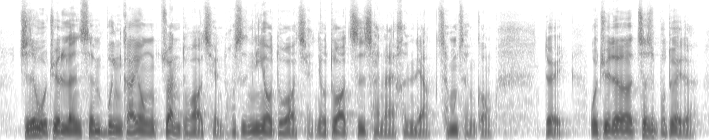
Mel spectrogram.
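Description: Against a quiet background, a man talks at a very fast pace. His pitch is fairly low and his intonation lively. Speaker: podcast host. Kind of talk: casual chat. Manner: stammering at times.

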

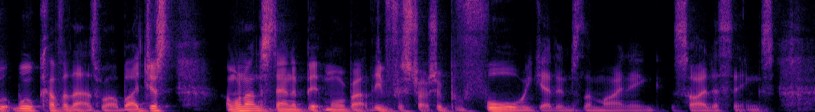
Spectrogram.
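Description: Here a man with an English accent talks at a very fast pace. His pitch is fairly low, and the recording is very clean with a silent background. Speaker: podcast host. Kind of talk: interview.

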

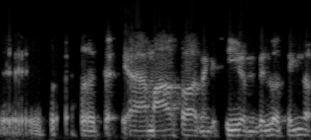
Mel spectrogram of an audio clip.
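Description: This is a man speaking at medium pitch. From Denmark, Vejle. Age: 20s. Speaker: political activist and columnist. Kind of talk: radio interview. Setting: phone call.

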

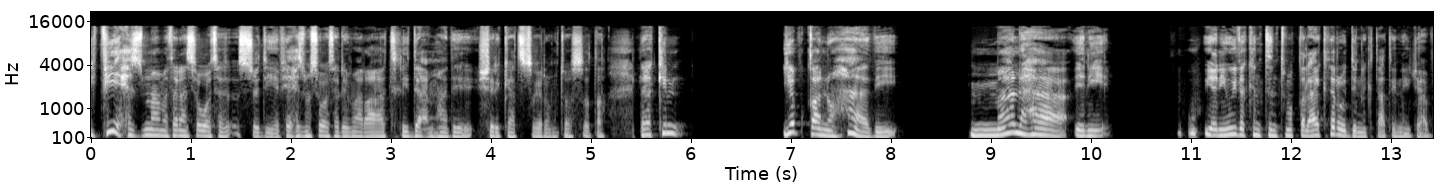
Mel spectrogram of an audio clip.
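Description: A man's dark, mellow tone at a fairly high pitch, with lively intonation, very even loudness, a moderate pace and a dry, close sound with no echo. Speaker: podcast host. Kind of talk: interview. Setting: recording from home.

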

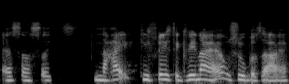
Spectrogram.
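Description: The voice is somewhat breathy at a moderate pace. Its intonation is fairly even. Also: woman. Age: 20s. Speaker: air force weapons technician. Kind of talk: interview. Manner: hesitant, repeats words.

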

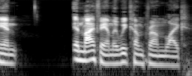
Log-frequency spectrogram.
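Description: The recording is very clean and the background silent. This man's tone is bright and sharp. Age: 40s. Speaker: podcast host. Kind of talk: casual interview.

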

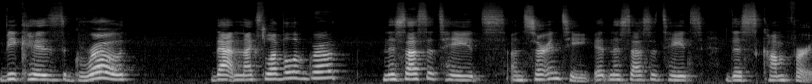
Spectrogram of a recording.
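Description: A woman talks fairly slowly with a non-native accent. Her pitch sits fairly high and varies in an ordinary way. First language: not English. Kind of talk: casual chat.

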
